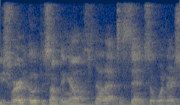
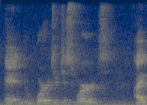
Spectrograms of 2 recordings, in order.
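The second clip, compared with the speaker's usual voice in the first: ordinary talk, nothing marked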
